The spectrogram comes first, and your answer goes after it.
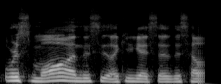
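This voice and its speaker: A man's voice: a little high, fairly quick, mellow, no echo, clean studio sound. A man from California's Central Valley co-hosting a casual podcast, laid-back and rambling, with lots of "like" and restarts. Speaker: podcast co-host. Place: home, LA area.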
